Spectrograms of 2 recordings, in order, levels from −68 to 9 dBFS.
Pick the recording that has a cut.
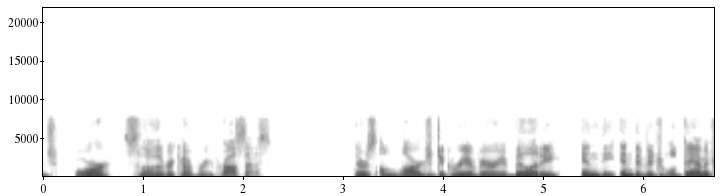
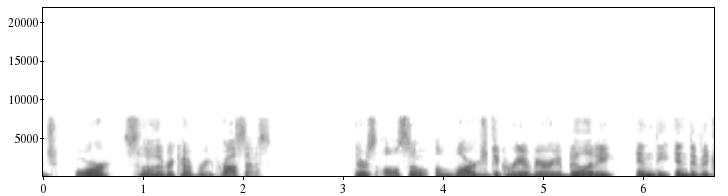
first; 1 cut; at 3.3 s

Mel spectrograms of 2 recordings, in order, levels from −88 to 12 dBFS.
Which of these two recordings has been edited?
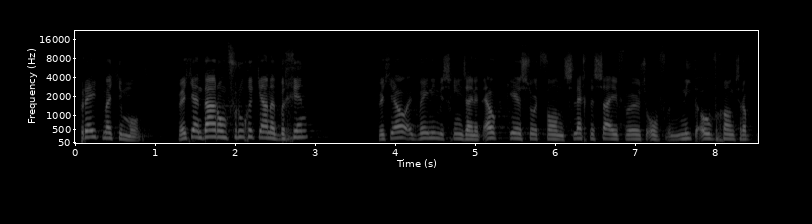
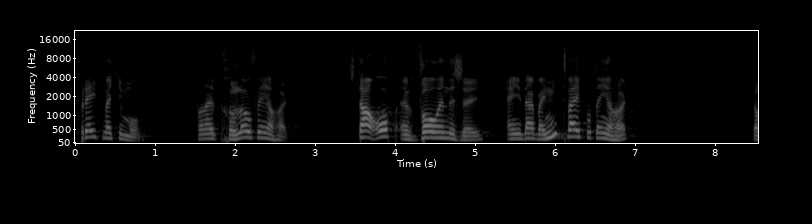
first; 2 cuts; at 1.1 s, 3.7 s

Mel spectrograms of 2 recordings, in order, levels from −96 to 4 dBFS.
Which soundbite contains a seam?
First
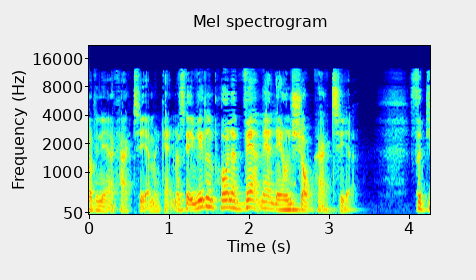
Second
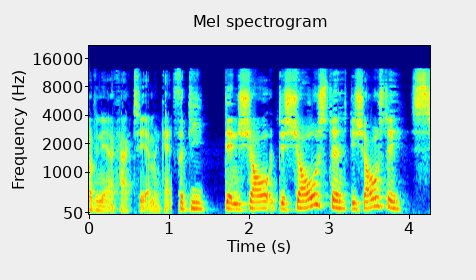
second; 2 cuts; at 1.0 s, 2.3 s

